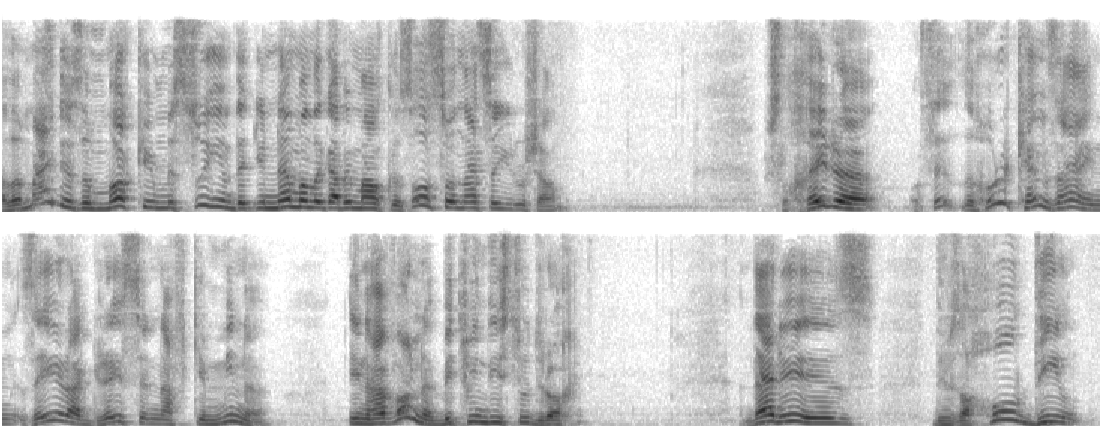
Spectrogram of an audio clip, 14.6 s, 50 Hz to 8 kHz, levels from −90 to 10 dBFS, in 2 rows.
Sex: male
